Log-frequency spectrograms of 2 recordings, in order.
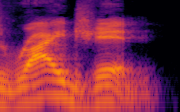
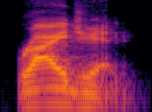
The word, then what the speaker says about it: Raijin: And the official Japanese pronunciation of Ryzen is Raijin. Raijin.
